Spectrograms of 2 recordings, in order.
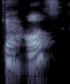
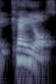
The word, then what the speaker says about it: chaos: Let me just explain very simply because in in answer C there is a H a sound that does not exist. We don't say chos, we say chaos.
